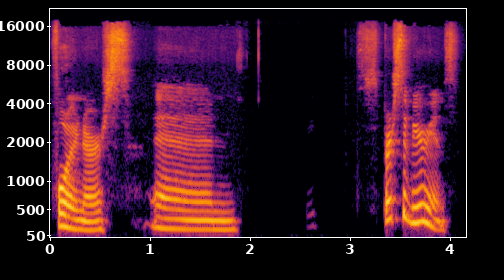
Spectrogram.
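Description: A woman's voice: sits low, very animated, slow pace, darkish tone. A woman from Chile with a strong Chilean Spanish accent, Spanish being her first language, telling stories in a chatty, casual conversation. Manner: chatty storyteller, restarts and laughs. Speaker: interviewee.

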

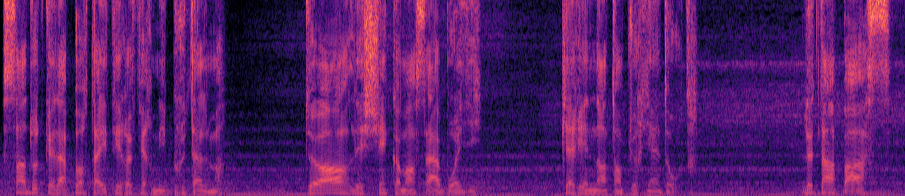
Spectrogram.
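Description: A man's voice: medium pitch, a little slow, pauses often, over music. A man narrating a dramatized horror story as host and storyteller.

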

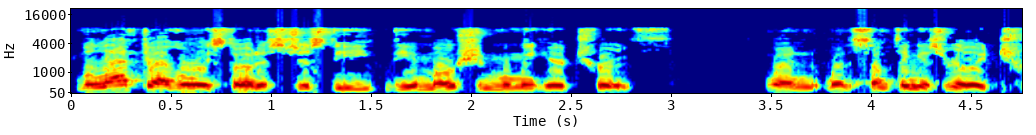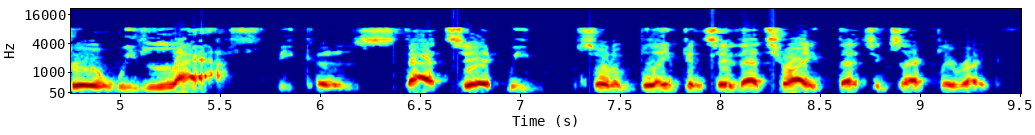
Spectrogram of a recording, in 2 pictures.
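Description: A man's voice: on the low side, brisk, slightly rough, no room sound, poor audio. A man hosting a radio interview, chatty and enthusiastic, often restarting his phrases. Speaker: interview host.

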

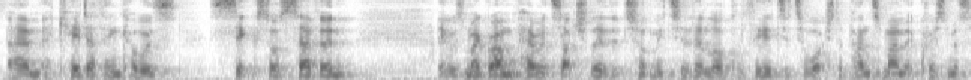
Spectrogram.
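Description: A British man, an actor being interviewed, explaining things with enthusiasm. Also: lowish voice. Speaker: pantomime dame actor, interview guest.

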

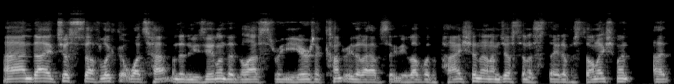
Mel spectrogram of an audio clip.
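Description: A sixty-something man with a Northern Irish accent holds forth on a radio phone-in. He is earnest and opinionated and speaks in a middle-pitched voice. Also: steady tone, fast talker. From Northern Ireland. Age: 60s. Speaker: radio guest.

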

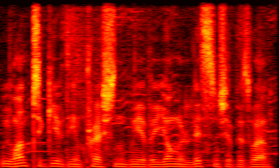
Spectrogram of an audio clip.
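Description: Bossy Irish late-night radio presenter. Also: male voice, on the low side, fairly even intonation, racing, vocal fry, darkish tone. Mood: bossy, dry. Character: male late-night love-song radio presenter, self-important, put-upon. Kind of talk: comedy radio play, local radio DJ patter.

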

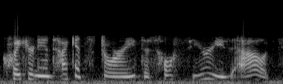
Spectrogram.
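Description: Animated, high-voiced older American woman, muffled line. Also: fairly quick, creaky. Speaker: author being interviewed. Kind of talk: conversational podcast interview.

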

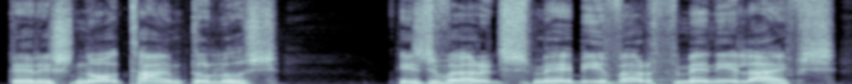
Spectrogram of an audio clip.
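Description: A man voicing a stern, grave older male professor in an audiobook, measured and serious. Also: fairly high pitch, clean tone, dry recording, clean studio sound, voice pushed up, natural voice. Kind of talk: audiobook character reading.

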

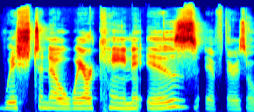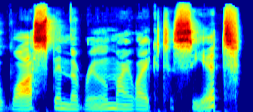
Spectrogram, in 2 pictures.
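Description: A woman's voice: lowish voice, measured pace, vocal fry, pushed and bright, no echo. A woman playing a tabletop roleplaying game in character, with formal phrasing broken by hesitations.

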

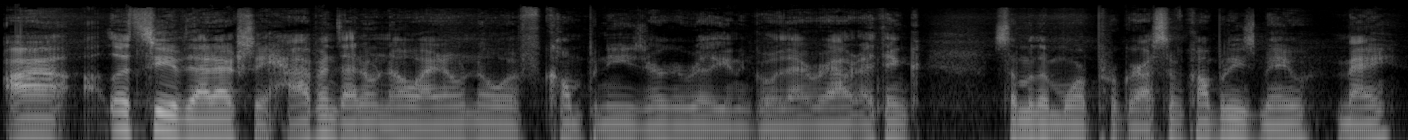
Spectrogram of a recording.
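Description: Male podcast co-host, lower voice, matter-of-fact and reflective, dry close mic. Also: fairly even intonation, fast talker, no echo. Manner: matter-of-fact, thinks aloud. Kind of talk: casual chat.

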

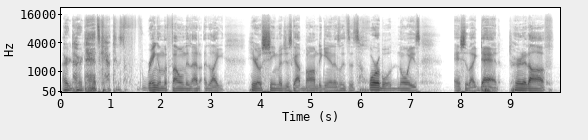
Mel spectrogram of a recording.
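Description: Deep-voiced soft guy rambling on a podcast, dry studio mic, keeps restarting himself. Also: fairly even intonation, no room sound. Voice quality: soft-spoken. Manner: rambling, restarts often, quick laughs. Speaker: podcast co-host. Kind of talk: casual chat.

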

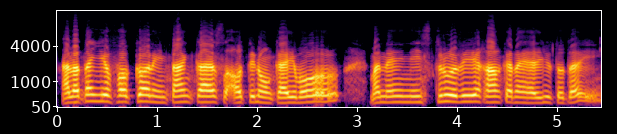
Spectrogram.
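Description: Woman playing smooth apologetic call-centre rep, phone sound. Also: fairly high pitch, fairly even intonation, brisk, dry recording, close to an everyday voice. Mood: polite, apologetic. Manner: polite, formulaic customer-service sympathy. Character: scripted, apologetic, unhelpful female cable call-centre representative. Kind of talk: audio comedy acting. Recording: band-limited telephone line sound.

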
